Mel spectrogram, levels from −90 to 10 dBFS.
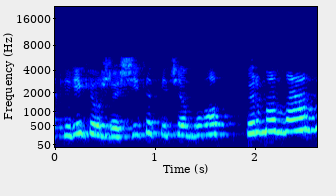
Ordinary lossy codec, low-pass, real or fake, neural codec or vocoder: MP3, 24 kbps; 7.2 kHz; fake; codec, 16 kHz, 8 kbps, FunCodec, trained on Chinese and English, 25 frames a second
